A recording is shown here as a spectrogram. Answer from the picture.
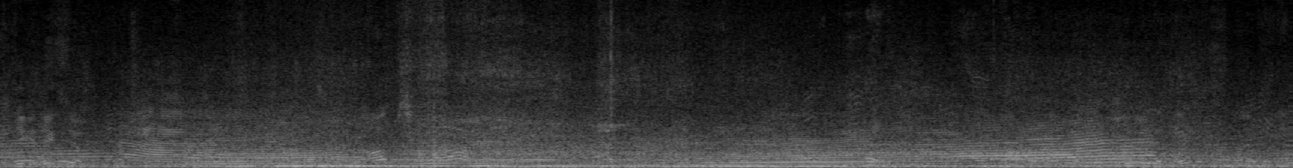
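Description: Several rallycross cars' engines racing round the circuit, their pitch rising and falling repeatedly as they rev, shift and lift off.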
